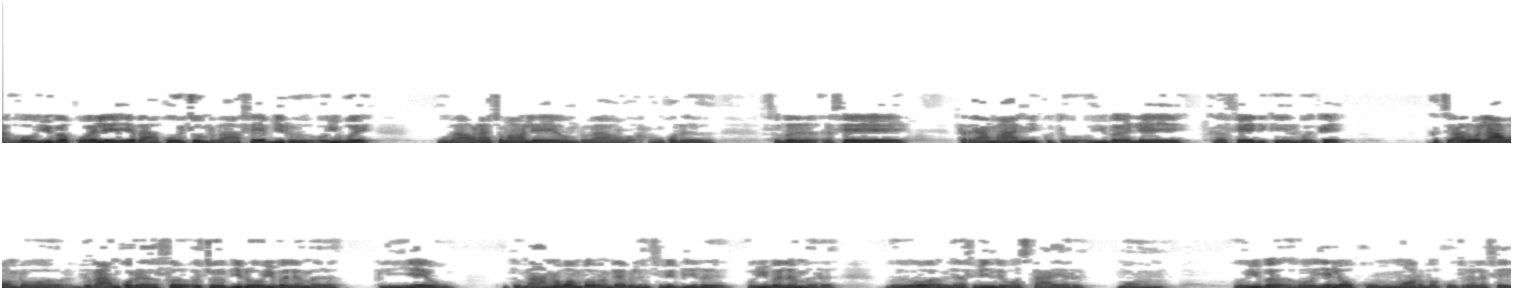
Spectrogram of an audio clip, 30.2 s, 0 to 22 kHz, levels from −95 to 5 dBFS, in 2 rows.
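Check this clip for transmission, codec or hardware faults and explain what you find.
One fault runs through the whole recording: heavy MP3 compression damage, likely from encoding at a very low bitrate, in keeping with about 16 kbps. Starved of bits, the encoder cuts the treble at a fixed point and drops weak frequency lines, which blink on and off frame to frame. The speech sounds watery and swirly, with chirpy sibilants and smeared consonant attacks. A spectrogram shows a hard ceiling at 7.6 kHz, with nothing above it, and patchy, flickering holes in the upper bands below that.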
